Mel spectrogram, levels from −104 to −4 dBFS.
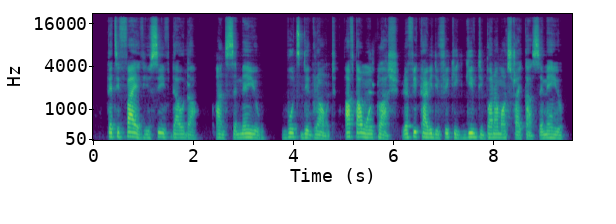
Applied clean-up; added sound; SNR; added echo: neural mask model Resemble Enhance denoiser.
